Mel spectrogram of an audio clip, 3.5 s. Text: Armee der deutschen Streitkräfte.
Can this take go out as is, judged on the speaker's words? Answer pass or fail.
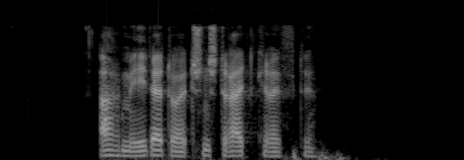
pass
